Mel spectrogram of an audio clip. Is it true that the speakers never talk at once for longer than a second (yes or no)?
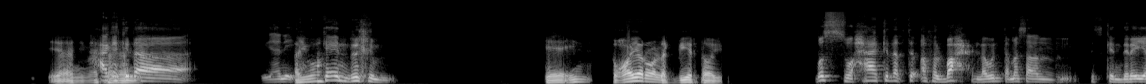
yes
